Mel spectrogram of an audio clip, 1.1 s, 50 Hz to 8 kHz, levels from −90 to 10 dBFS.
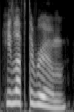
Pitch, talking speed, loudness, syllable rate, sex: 240 Hz, 215 wpm, -15 LUFS, 4.1 syllables/s, female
